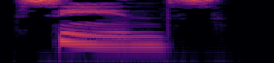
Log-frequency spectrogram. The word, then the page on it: scenes: British English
